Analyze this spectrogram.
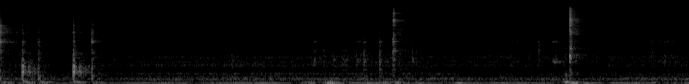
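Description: Metal parts click and knock against an engine casing.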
